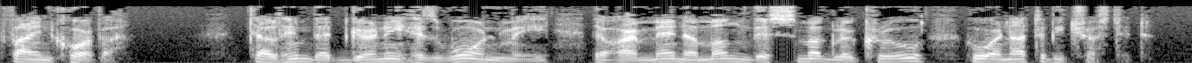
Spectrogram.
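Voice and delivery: ordinary delivery

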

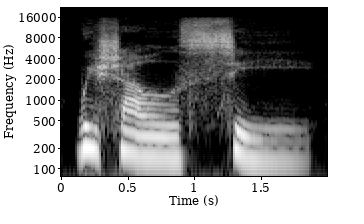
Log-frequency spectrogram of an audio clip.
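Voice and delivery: sibilant, snake-like hissing through the words. Narrator reads the Gorgon answering Pippa, hissing. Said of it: "the Gorgon hisses".

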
